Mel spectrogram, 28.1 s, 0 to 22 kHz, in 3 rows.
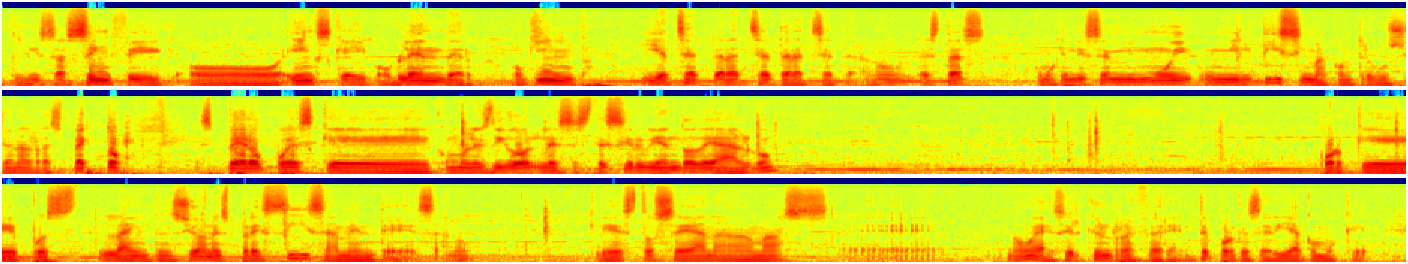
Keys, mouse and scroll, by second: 10.8-12.0 middle drag, 12.0-12.5 scroll up 2, 12.5-13.1 shift+middle drag, 13.2-14.3 shift+middle drag, 14.5 Tab, 14.9-16.1 middle drag, 16.4 Tab, 16.8-17.6 shift+middle drag, 18.0-18.7 middle drag, 18.8-19.5 shift+middle drag, 19.6-20.5 shift+middle drag, 20.7 Tab, 22.1 shift+right click, 22.6 shift+right click, 23.5 shift+right click, 24.5-25.9 drag, 26.3 right click, 26.8-28.0 drag.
